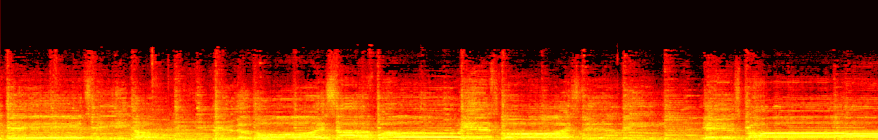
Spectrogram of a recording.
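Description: Acoustic trio of guitar, mandolin and upright bass playing a slow bluegrass-style gospel tune, with plucked notes over a walking bass. Men's voices sing held harmony notes near the end.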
